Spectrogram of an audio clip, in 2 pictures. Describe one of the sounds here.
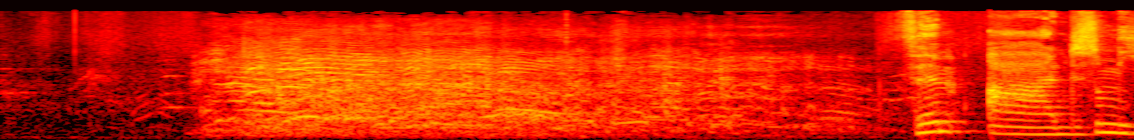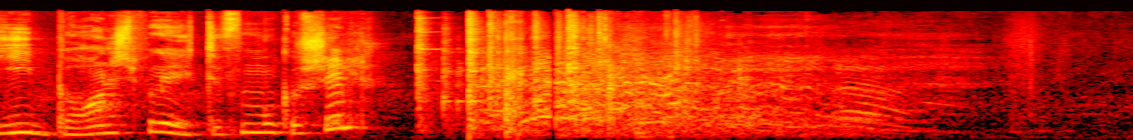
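A young boy speaks with animation close by.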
